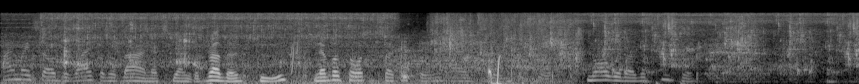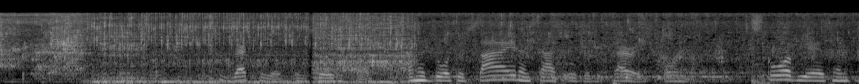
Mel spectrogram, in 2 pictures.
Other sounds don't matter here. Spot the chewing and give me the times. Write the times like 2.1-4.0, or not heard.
0.0-5.8.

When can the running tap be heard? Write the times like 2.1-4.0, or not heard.
0.0-17.1.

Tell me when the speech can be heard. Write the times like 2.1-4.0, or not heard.
0.0-7.0, 10.7-17.1.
